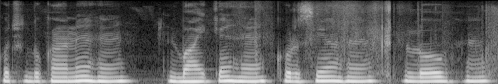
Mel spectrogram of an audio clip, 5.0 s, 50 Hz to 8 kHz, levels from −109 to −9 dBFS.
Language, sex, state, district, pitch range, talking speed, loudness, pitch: Chhattisgarhi, male, Chhattisgarh, Balrampur, 150-155 Hz, 110 wpm, -24 LUFS, 150 Hz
